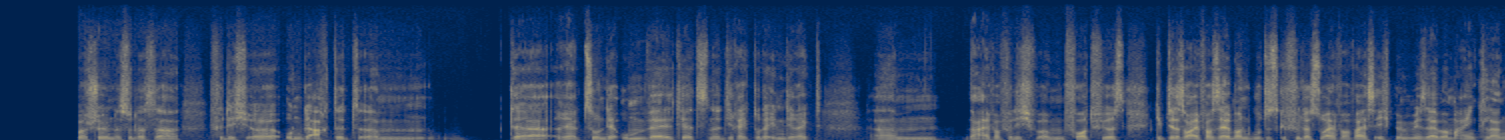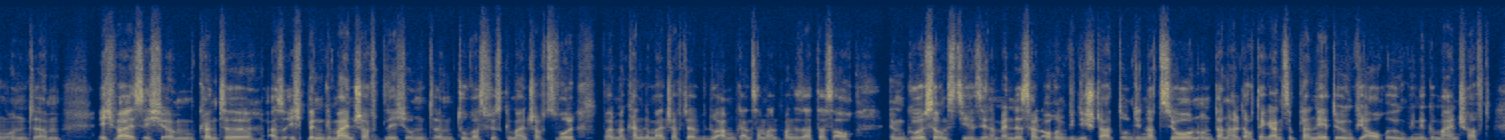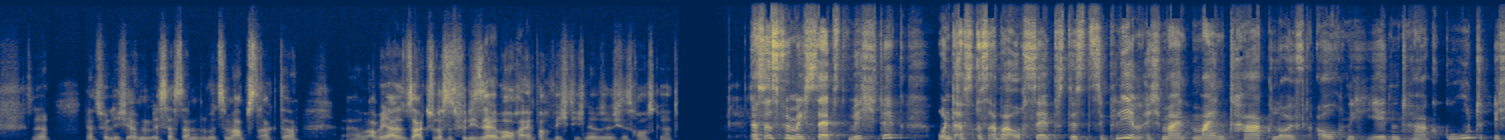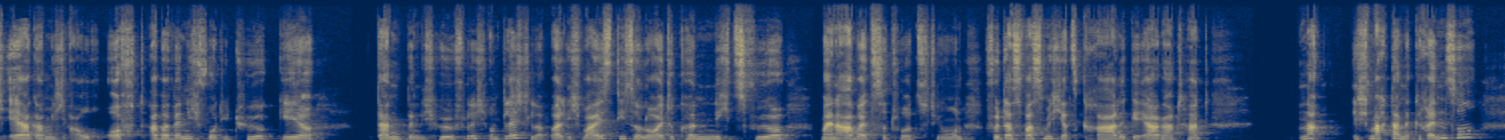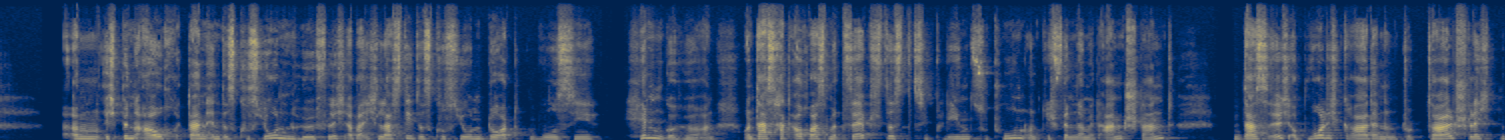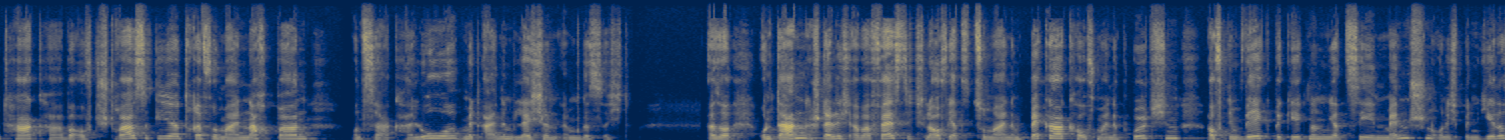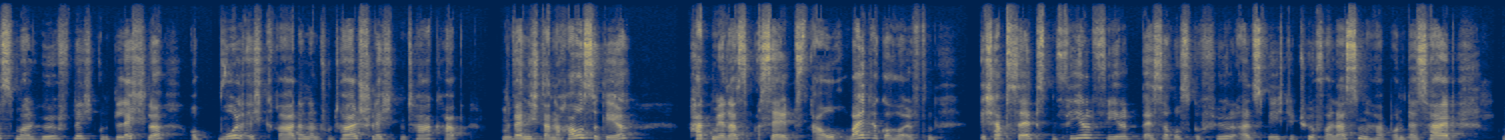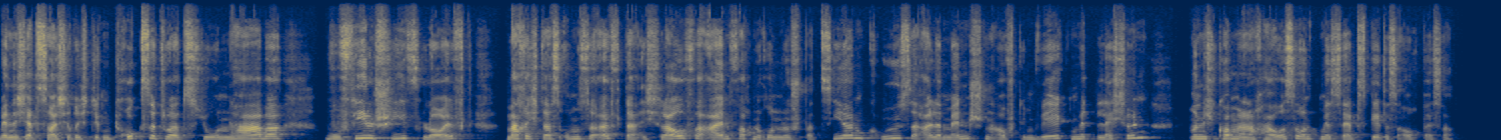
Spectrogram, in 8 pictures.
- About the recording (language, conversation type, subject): German, podcast, Welche kleinen Gesten stärken den Gemeinschaftsgeist am meisten?
- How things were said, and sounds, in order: other background noise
